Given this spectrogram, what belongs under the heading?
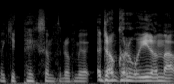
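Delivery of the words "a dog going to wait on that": loud, fed-up, disgruntled mother voice. Impression of a mother when her kid picks up a stick, mock-disgruntled mother voice. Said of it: "just an impression of a really disgruntled mother when your kid picks up a stick".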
